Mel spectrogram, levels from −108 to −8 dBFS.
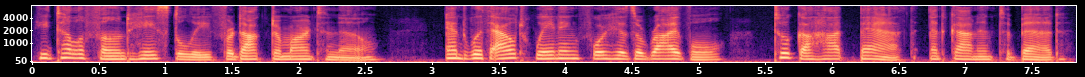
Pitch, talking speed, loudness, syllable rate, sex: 165 Hz, 155 wpm, -19 LUFS, 4.7 syllables/s, female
